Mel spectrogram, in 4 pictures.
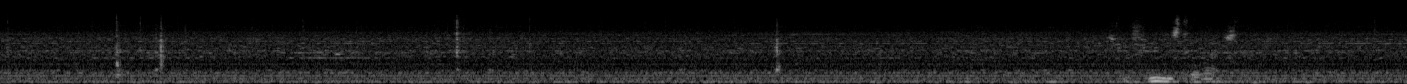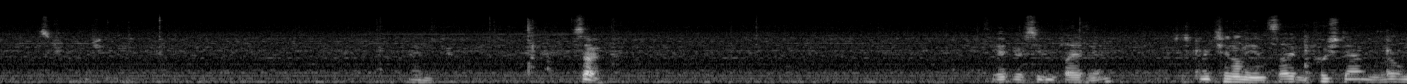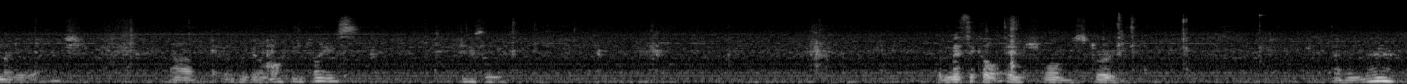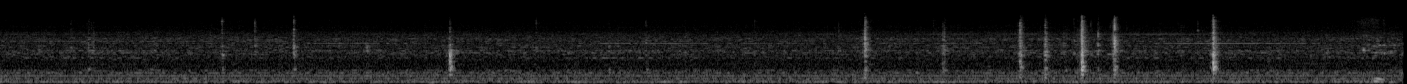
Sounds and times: Speech: 11.1s - 12.5s, 18.2s - 18.5s, 19.8s - 20.2s, 24.0s - 25.2s, 25.8s - 29.0s, 29.8s - 31.8s, 32.8s - 33.2s, 37.5s - 39.4s, 41.5s - 42.2s.

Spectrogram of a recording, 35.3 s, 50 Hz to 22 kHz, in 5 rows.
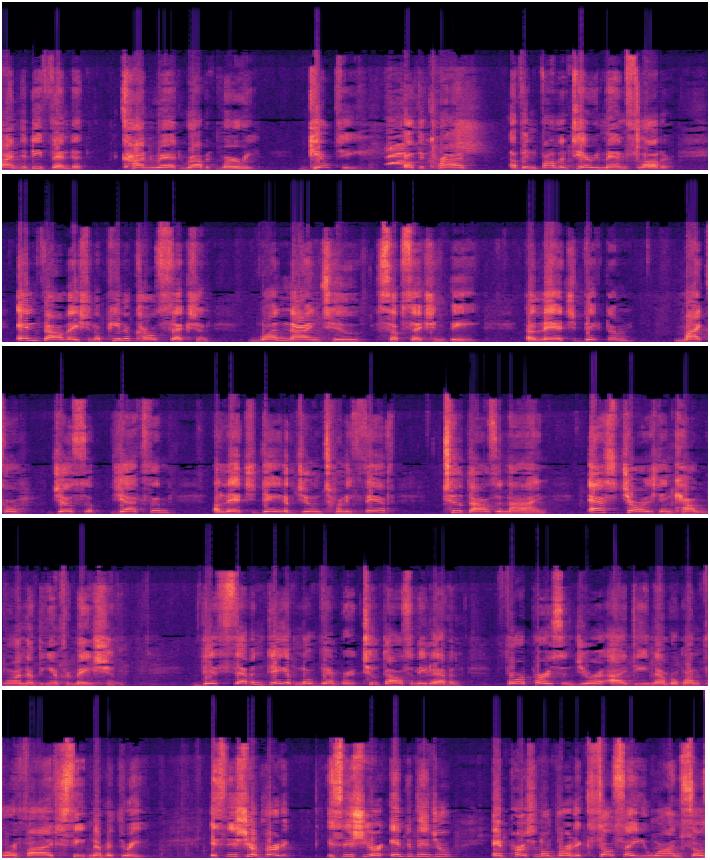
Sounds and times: Speech: 0.0s - 22.5s, 23.1s - 35.2s.

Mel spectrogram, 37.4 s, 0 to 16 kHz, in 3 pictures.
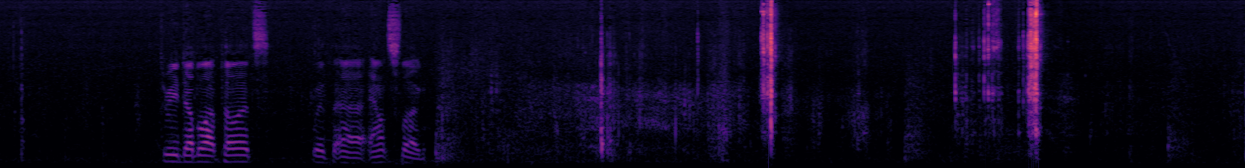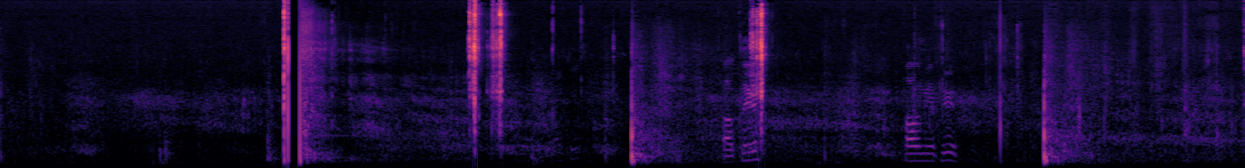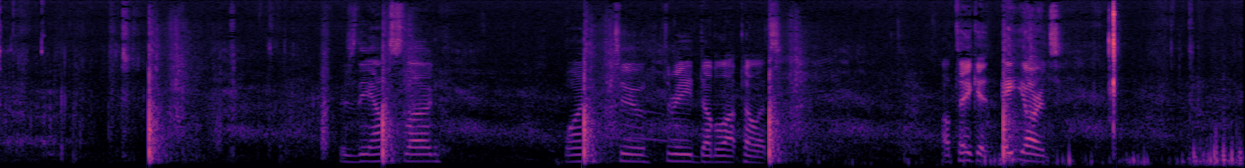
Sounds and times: Outside, rural or natural: 0.0s - 37.3s
Speech: 1.6s - 4.3s, 19.7s - 20.1s, 21.5s - 22.0s, 28.4s - 29.4s, 30.6s - 32.6s, 34.3s - 35.6s.

